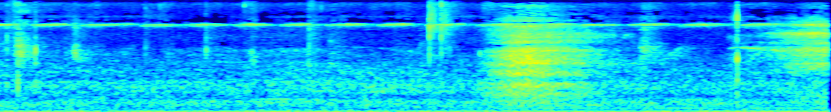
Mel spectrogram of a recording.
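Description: A person's soft breath or sniff about two and a half seconds in, over a steady low rumble.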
